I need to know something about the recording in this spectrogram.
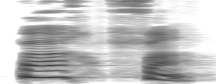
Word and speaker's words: parfum: Le parfum. Un. The letter UM at the end, you don't pronounce a M sound. Le parfum. Le parfum.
